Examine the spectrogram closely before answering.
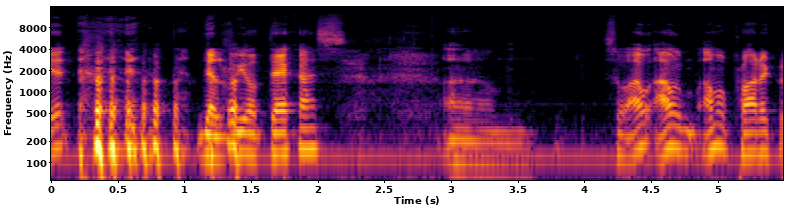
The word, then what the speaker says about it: Del Rio: And that's how you say it, Del Rio, Texas.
